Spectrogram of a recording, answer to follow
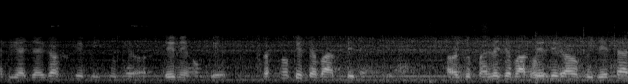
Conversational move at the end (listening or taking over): listening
